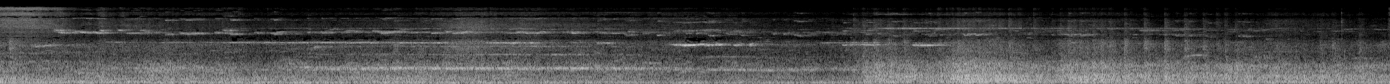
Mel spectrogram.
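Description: Freight train of tank wagons rolling past with a steady rumble, its wheels squealing in high thin tones. About two thirds of the way through the squeal fades and the rumble and wheel clatter grow louder as the wagons pass close.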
